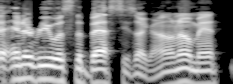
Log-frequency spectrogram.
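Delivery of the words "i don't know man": put-on casual indifference. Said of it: "And he was so nonchalant".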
